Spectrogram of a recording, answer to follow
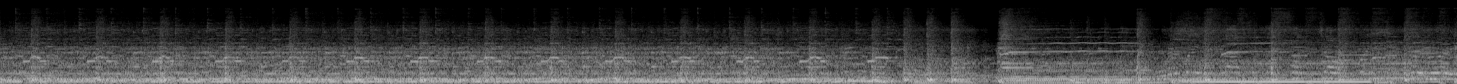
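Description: Live rock band playing instrumentally, with electric guitars, keyboard, saxophone and drum kit. The music drops out abruptly just before ten seconds in and comes straight back in a new section.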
